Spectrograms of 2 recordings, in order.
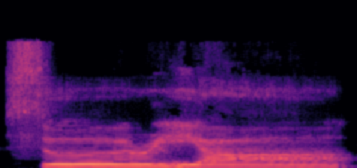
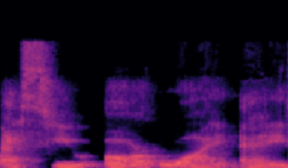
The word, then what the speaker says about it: Surya: And then on the exhalation, we're going to chant Om Surya Namaha.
